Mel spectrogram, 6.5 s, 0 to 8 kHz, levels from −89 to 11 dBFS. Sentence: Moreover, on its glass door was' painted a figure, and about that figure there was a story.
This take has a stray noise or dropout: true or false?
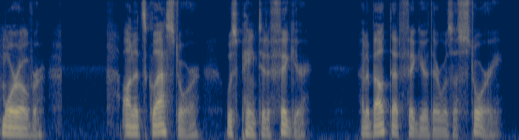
false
